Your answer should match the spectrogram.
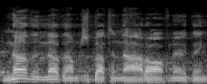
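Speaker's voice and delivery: ordinary talk, nothing marked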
